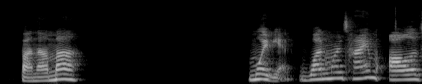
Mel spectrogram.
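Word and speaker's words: Panamá: rica costa rica and note that the accent is there on that final a so it's not panama it's panama one more time all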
